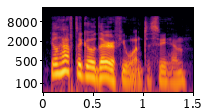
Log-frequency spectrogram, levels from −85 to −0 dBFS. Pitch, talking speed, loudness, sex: 145 Hz, 440 wpm, -16 LUFS, male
